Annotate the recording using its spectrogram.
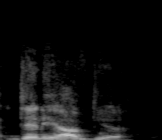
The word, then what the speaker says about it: Deni Avdija: Yeah, Deni Avdija.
